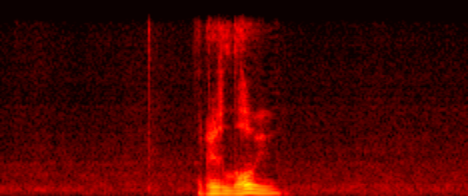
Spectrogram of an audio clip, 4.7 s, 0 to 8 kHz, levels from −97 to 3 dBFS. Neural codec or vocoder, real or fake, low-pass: codec, 16 kHz, 0.8 kbps, ZipCodec; fake; 7.2 kHz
